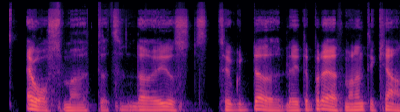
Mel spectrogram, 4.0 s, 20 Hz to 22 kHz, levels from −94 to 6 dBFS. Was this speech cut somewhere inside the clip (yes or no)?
no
